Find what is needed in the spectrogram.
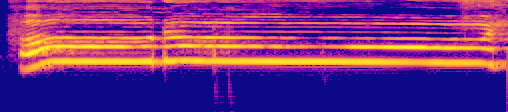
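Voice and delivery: high, loud sung wail; cried. A narrator's reading. Anthony flying into the air, high sung wail. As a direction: wail it as he flies through the air. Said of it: "he cried".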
